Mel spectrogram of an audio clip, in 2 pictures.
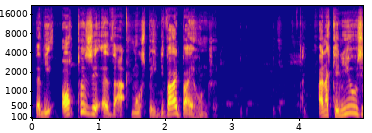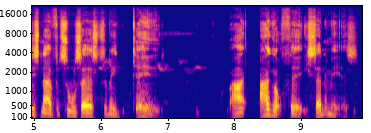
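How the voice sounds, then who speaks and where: A man in his fifties with a Yorkshire accent, teaching a science lesson in a chatty, lively manner with British slang. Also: mid-range voice, moderate pace, husky, no room sound, clean studio sound. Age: 50s. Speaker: tutor. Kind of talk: recorded tutoring lesson.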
